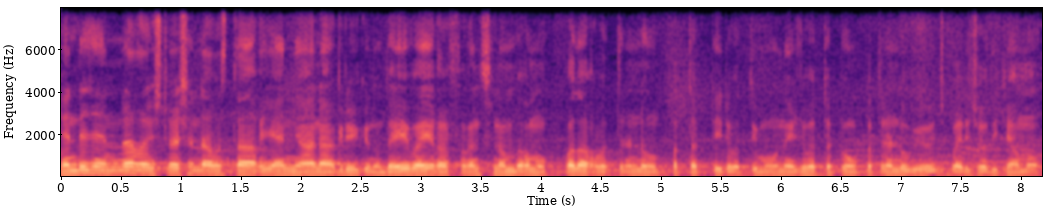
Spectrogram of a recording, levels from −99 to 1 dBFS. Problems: constant background noise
